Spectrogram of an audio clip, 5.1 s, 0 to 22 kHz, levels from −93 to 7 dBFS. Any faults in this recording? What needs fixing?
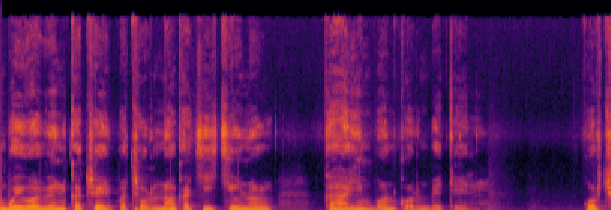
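At 1.41 s the speech contains a single sharp click, most likely from dropped samples: a fraction of a millisecond of audio went missing from the stream, so the waveform jumps straight from one value to a later one instead of moving smoothly between them. That sudden step is far too brief to remove any audible sound, but it produces a click and a thin vertical line across the spectrum at that instant. To prevent it, give the capture and playback path enough buffering and priority that no samples are skipped under load.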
